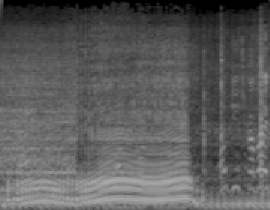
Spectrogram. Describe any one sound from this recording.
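A quad bike engine revs loudly up and down close by.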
